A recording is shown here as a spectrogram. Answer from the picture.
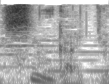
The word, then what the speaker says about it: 新海: 新しいに改めると書いて、新海って読むんですけどね。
